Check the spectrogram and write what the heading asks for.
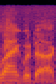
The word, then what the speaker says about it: Languedoc: How do you pronounce it? Languedoc? Languedoc.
